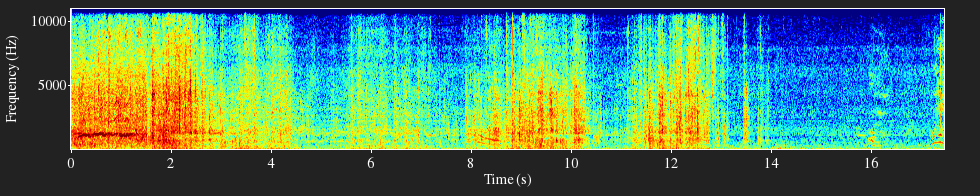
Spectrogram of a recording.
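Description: A wheeled cart rolling down a wooden roller coaster track: a continuous rumble and clatter, loudest in the first couple of seconds and easing off later in the run, with voices now and then.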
